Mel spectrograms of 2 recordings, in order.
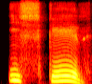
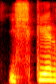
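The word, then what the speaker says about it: ишкер: ব্যবসায়ীর কিরগিস হচ্ছে ইশকের। ইশকের মানে ব্যবসায়ী। দেখুন এখানে লিখা আছে ইশকের আমি ভেঙে দিচ্ছি এটা আই এস এইচ এটা কে এটা ই এটা আর তাহলে কি হলো ইশকের ইশকের মানে ব্যবসায়ী ইশকের মানে হল ব্যবসায়ী দেখুন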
